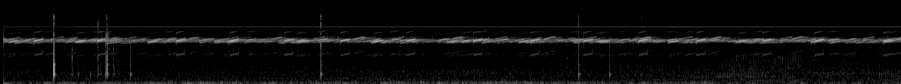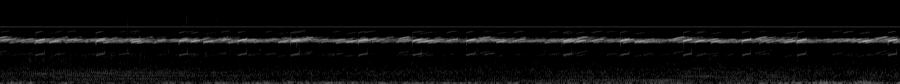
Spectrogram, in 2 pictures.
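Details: Spring peepers calling at an ecovillage pond at night, with Venus and Jupiter visible in the sky: a dense, continuous chorus of high, shrill, overlapping peeps forming a steady ringing band, a few faint clicks near the start.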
